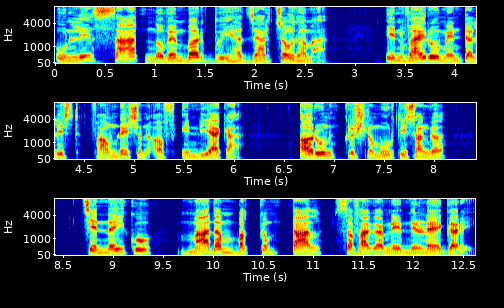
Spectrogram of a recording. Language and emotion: Nepali, neutral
